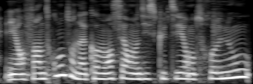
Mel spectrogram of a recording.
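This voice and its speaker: At a fairly quick pace, a woman with a medium pitch and an unremarkable speaking voice comes through on a very clean recording with a silent background. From Paris region, southern suburbs. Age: 40s. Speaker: former citizen assembly member. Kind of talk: interview testimony.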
